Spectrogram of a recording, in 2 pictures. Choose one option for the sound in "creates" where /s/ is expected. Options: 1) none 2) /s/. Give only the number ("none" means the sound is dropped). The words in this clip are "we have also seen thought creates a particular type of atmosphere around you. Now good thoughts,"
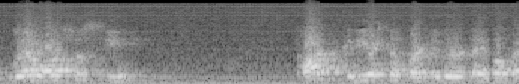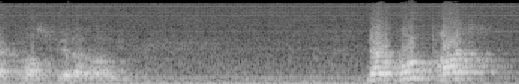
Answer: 2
